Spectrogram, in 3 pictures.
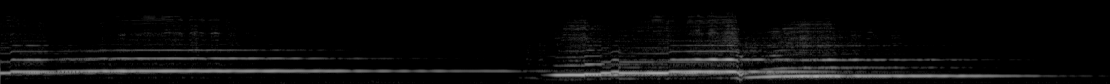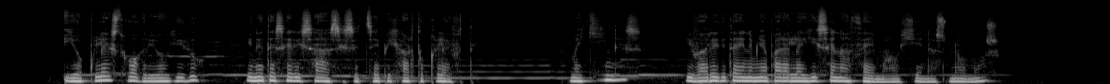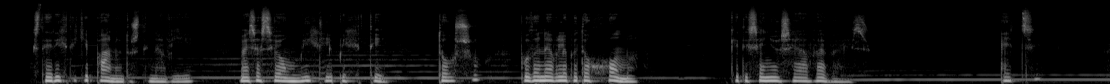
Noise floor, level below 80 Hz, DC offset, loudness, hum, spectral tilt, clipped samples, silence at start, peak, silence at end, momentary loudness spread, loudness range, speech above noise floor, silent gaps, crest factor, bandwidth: -80 dBFS; -68 dBFS; under 0.1%; -30 LUFS; none; -6.5 dB/octave; under 0.1%; 0 s; -14 dBFS; 0 s; 23 LU; 10 LU; 53 dB; none; 16 dB; 14.5 kHz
